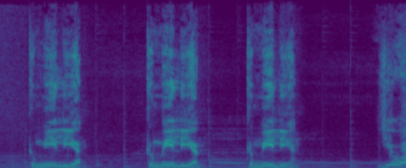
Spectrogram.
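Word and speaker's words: chameleon: आसान नहीं होता है बहुत सारे लोग इसे कैमरा लियोन पड़ते हैं तो कुछ लोग इसे केम एलियन पढ़ते हैं पढ़ते correct pronunciation of this verse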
